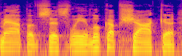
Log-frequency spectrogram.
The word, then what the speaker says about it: Sciacca: They came over in a boat from Sciacca.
